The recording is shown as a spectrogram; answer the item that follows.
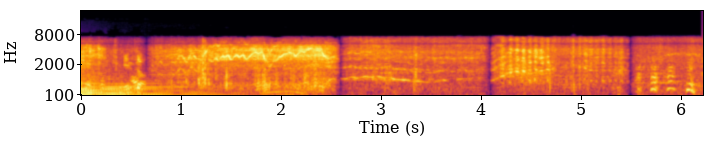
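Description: Electric motor and gear whine of a radio-controlled scale crawler, rising and falling in pitch with the throttle, which cuts off abruptly about two and a half seconds in; more uneven motor whine follows.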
